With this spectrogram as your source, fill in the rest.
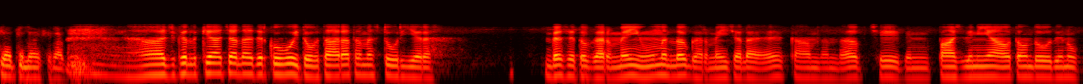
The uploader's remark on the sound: A phone talk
